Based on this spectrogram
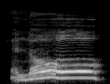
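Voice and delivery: loud call down into a well. Acted. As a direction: call out into the dark hole. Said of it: "called Percy".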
